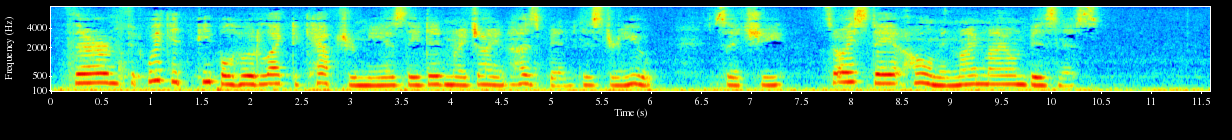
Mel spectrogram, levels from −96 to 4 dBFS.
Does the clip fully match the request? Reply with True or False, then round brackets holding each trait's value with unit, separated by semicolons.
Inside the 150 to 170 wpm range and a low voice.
False (155 wpm; 245 Hz)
